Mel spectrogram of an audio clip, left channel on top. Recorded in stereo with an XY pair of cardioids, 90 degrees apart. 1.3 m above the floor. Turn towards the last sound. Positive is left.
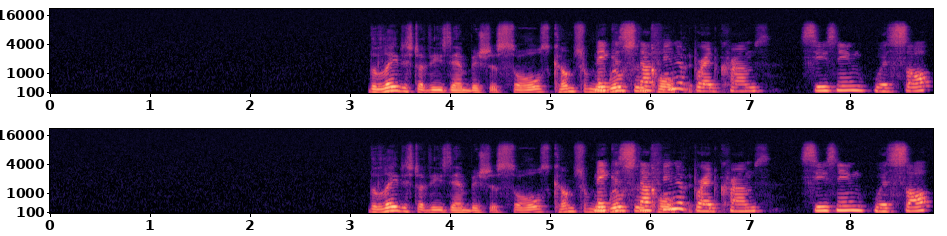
turn(degrees=-35)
